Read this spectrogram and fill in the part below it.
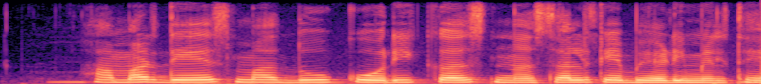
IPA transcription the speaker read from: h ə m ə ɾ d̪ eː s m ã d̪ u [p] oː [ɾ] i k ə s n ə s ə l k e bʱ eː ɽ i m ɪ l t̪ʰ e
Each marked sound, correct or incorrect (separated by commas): incorrect, correct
